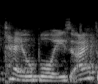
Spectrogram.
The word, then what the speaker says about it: Tailboys: Oh no, it is Tailboys. Because I thought it was Tails Boy, and I every time I read it differently.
